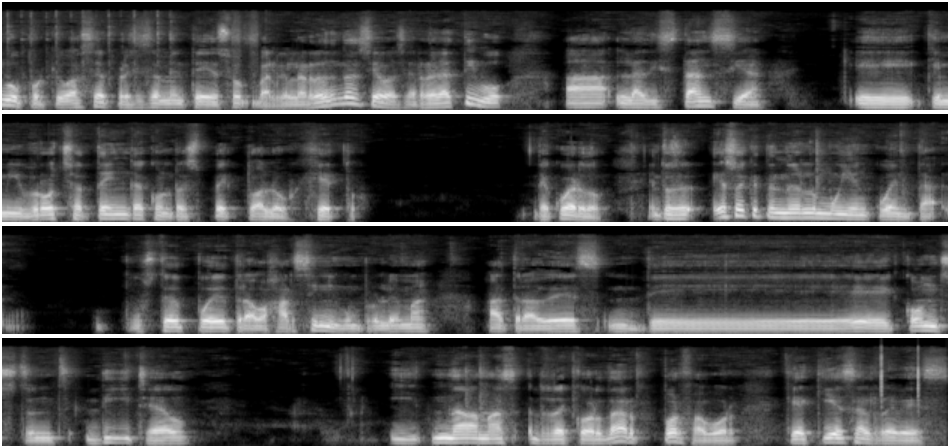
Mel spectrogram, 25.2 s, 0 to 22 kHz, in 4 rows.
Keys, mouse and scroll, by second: 0.1 KP_Add, 10.1-11.4 middle drag, 13.7 click, 16.3 click, 18.8 click, 21.1 click, 22.3 ctrl+z.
